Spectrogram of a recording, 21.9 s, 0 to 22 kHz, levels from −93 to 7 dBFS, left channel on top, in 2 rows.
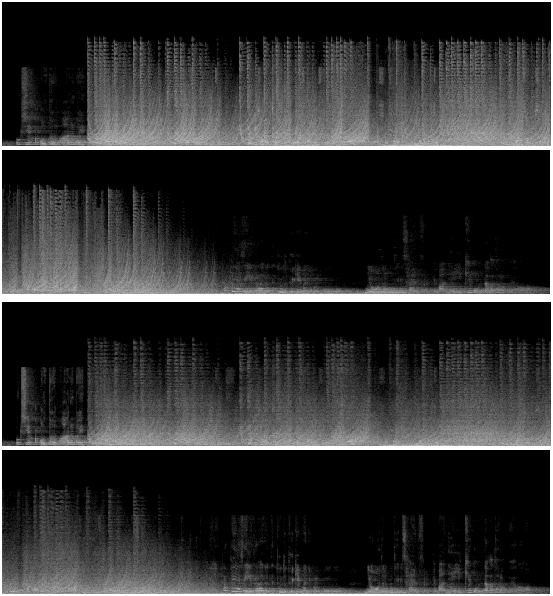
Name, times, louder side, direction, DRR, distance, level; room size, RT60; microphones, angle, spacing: voice 1, 0.3-2.7 4.4-4.7 8.2-8.6 12.5-17.8 18.3-21.6, right 2 dB, 60° right, 4 dB, 1.9 m, -37 dB
sound 1, 1.7-15.6, left 3 dB, 85° left, 1.4 m, -25 dB
voice 2, 3.3-8.0 8.3-9.7 10.2-12.0 18.2-19.1, left 3 dB, 60° left, 12 dB, 0.7 m, -31 dB
sound 2, 11.1-18.4, equal, 40° right, 2.1 m, -38 dB
27.0 x 26.5 x 4.1 m, 2.7 s
head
